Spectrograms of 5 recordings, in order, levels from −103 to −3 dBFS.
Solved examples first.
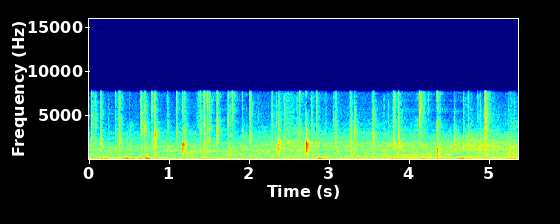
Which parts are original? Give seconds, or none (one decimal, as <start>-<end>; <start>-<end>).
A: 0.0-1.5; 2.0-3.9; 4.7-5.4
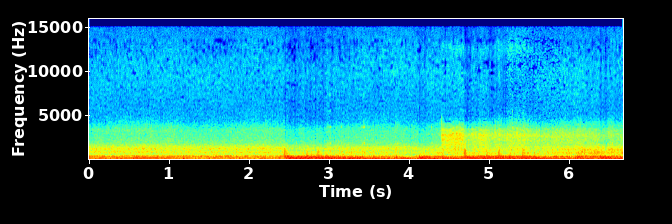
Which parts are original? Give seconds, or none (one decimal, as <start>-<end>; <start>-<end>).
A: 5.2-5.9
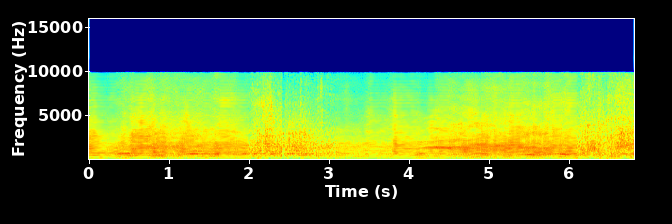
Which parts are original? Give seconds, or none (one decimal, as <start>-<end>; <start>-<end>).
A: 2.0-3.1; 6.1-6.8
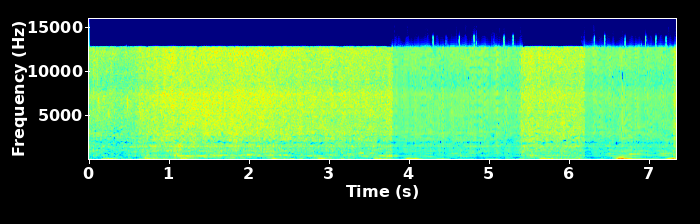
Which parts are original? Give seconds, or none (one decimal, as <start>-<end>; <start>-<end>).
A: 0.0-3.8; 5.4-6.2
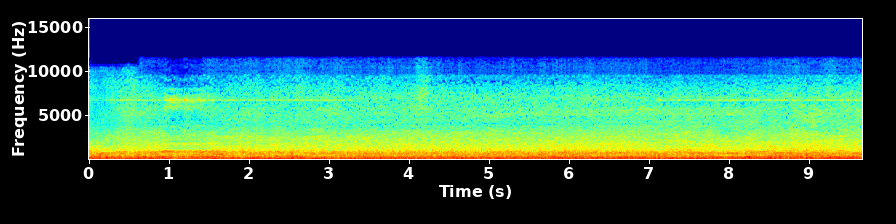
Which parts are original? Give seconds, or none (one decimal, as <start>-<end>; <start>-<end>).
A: 3.3-7.1

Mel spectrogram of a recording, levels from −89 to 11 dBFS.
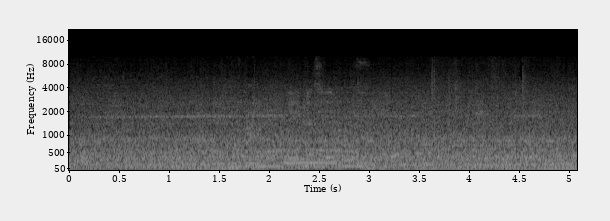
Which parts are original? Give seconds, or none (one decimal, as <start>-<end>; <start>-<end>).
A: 2.4-3.9; 4.6-5.1

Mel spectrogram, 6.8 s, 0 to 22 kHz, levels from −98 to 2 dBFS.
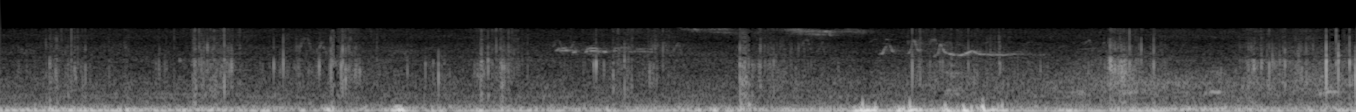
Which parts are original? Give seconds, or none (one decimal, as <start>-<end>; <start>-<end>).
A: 0.0-1.3; 2.0-6.1

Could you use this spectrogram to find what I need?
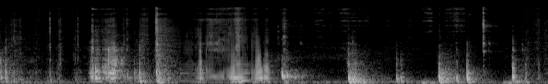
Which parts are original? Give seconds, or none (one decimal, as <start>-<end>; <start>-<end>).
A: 0.0-1.8; 2.7-5.5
